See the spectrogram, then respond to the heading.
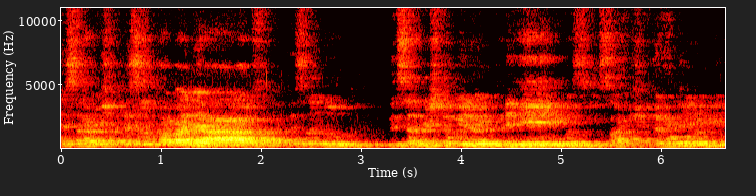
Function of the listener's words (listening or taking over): taking over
